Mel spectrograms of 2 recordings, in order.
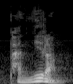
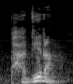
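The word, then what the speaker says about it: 밭이랑: 특히 이 혼니불, 반니랑, 솜니불의 경우 발음의 편의만 생각해서 호디불, 바디랑, 솜이불로 발음하는 경우가 종종 있거든요. 이렇게 읽지 말고 음절의 끝소리 규칙과 니은 첨가를 반드시 함께 적용해서 혼니불, 반니랑, 솜니불로 읽어야 한다는 것 꼭 주의했으면 좋겠어요.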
